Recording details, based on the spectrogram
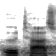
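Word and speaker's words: Uhthoff: condition also we call utos phenomena you won't forget that it's spelled very different than Utah but utop's it just represents especially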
